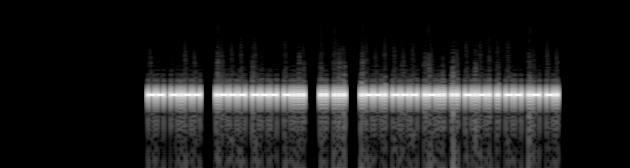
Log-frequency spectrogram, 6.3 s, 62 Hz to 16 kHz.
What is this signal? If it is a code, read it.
Morse code, heard as a keyed tone, about 54 wpm, 700 Hz. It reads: MY JOB IS POLICEMAN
